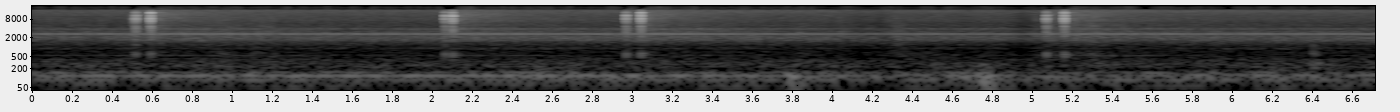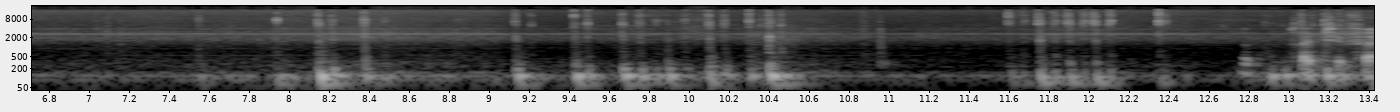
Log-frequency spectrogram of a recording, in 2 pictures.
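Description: Computer keyboard typing while site details for OTDR fiber testing are entered: sparse, faint clicks at first, then a denser run of quick keystrokes, over a low background hum.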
